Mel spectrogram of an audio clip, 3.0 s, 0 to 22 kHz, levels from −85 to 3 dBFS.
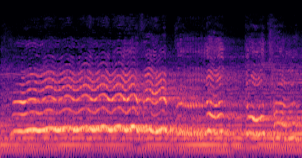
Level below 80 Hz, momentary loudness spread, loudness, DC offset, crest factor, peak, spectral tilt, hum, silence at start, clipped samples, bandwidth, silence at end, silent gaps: -54 dBFS; 6 LU; -13 LUFS; under 0.1%; 12 dB; -2 dBFS; -4.5 dB/octave; none; 0 s; under 0.1%; 9.4 kHz; 0 s; none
